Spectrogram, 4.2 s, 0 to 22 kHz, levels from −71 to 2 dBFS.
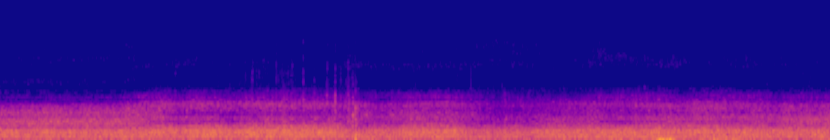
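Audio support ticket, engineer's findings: Lost LE Audio frames at about 0.97 s and 3.05 s. Brief noisy smear, roughly 10 ms each, fitting a single dropped frame. LC3 decoder concealment is filling the gaps with the previous spectrum and randomised signs. Check the Bluetooth LE Audio link.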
